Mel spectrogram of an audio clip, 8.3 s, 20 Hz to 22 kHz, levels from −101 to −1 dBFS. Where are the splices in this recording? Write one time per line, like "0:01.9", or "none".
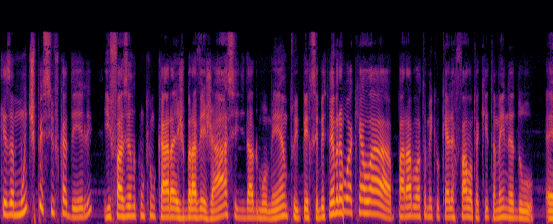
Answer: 0:05.2
0:07.1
